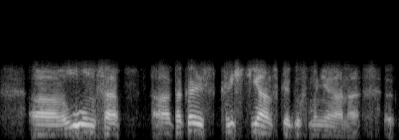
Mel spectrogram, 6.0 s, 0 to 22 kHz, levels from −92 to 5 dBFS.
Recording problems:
phone-call audio; poor line

